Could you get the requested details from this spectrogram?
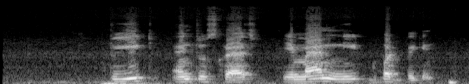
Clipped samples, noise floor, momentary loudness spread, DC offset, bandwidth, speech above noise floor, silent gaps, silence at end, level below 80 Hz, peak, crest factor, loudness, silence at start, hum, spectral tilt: under 0.1%; -38 dBFS; 13 LU; under 0.1%; 14.5 kHz; 27 dB; none; 0.15 s; -30 dBFS; 0 dBFS; 12 dB; -12 LUFS; 0.6 s; none; -6.5 dB/octave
